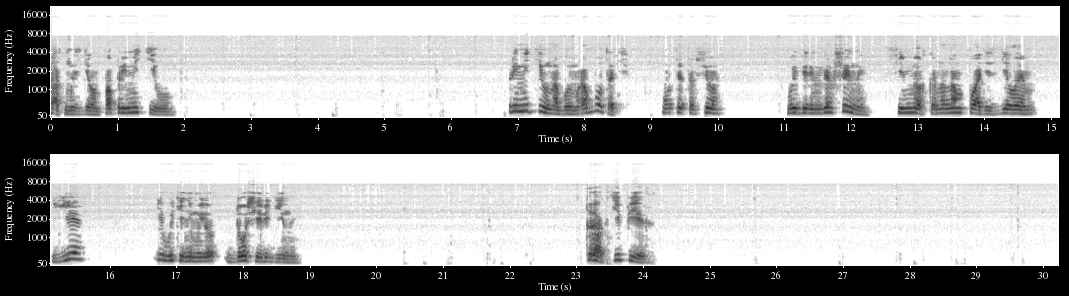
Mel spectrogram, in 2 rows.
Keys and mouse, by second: 0.2 shift+click, 2.2 middle click, 3.2 middle click, 4.4 middle click, 5.4 shift+middle click, 5.9 middle click, 7.9 shift+click, 8.4 shift+click, 9.1 shift+click, 9.9-11.1 middle drag, 13.1 KP_7, 15.4 e, 16.9-20.6 drag, 21.2 shift+middle click, 22.4 middle click, 23.6 shift+middle click, 24.3-25.8 middle drag, 27.1 middle click, 28.3 middle click, 28.9 shift+middle click.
